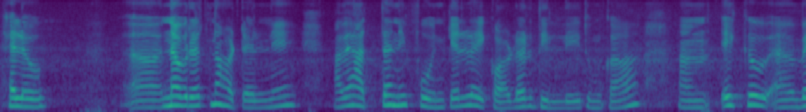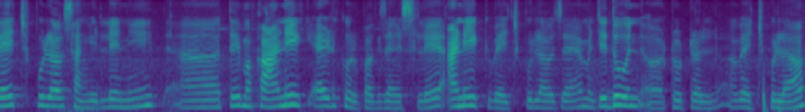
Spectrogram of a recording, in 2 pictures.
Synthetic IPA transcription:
hɛlo | nəʋɾət̪nəɦɔʈelneaʋeat̪ːaniːfonkelːəekɔɾɖəɾd̪ilːiːt̪umka | ekʋɛt͡ɕpulaʋsãŋɡit̪lani | t̪eməɡkañiekɛɽkəɾupəkd͡zajəsleʔaɽ̃iekʋɛt͡ɕpulaʋd͡zajm̤əɳd͡zed̪onʈoʈəlʋɛt͡ɕpulaʋ

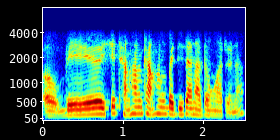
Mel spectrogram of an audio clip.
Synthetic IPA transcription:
ɔbesetʰaŋɦaŋtʰaŋɦaŋbadizanadɔŋaɾɯna

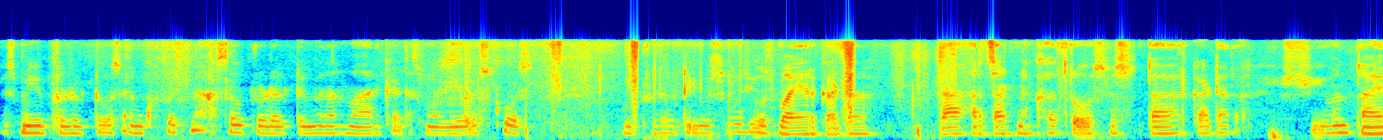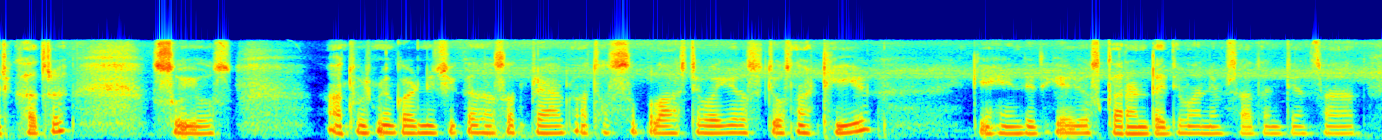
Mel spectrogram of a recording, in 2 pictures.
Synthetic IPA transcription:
usmejipɾoːɖɐkʈoːsɐmkʰot̪ʰosmeɐsɐlpɾoːɖɐk̚ʈimɡinanmaːɾkʲɐʈɐsmɐjoːskʰosjipɾoːɖɐkʈjusosjo̰ːsbaːjɐɾkɐʈɐɾ | t͡ʃaːɐɾt͡sɐʈnɨkʰət̪ɾo̰ːsjost̪aɾkɐʈɐɾʃḭʋɐnt̪aːiɾkʰət̪ɾɨ | sṵjoːs | ɐt̪ʰuʃmeɡɐɽnit͡ʃikɐt̪ʰɐsat̪̚pɾʲaːbɐt̪ʰosɨplaːst̪iʋɐjɐɾɐsɨt̪ʲjoːsnaːʈʰiː | kiɦẽnt̪it̪ikḛjoːskɐɾɐɳʈɐt̪iʋaːnemʲsaːt̪ɐnt̪ɐnsaːt̪ʰ

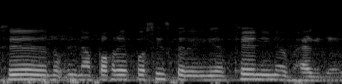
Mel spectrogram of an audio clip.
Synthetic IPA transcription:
selinapəkʰɾepəsiskəɾeliet̪ʰeninebʱaɡd͡ʒabe

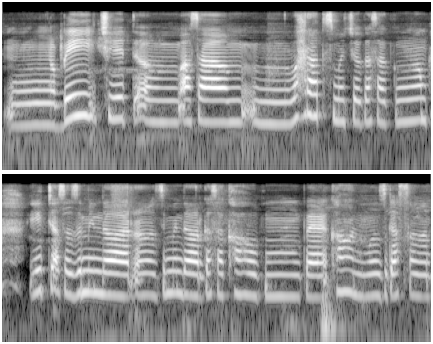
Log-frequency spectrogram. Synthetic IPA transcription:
beit͡ʃʰet̪ɐsa | ʋaɦɾaːt̪ɨ̥smɨt͡ʃʰiɡɐsakəm | jet̪̚t͡ʃʰiɐsazimind̪aːɾzimind̪aːɾɡɐsakʰaɦoppekʰaːnmɨnzɡɐsaːn

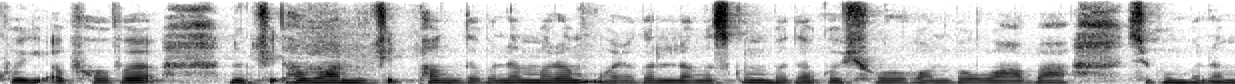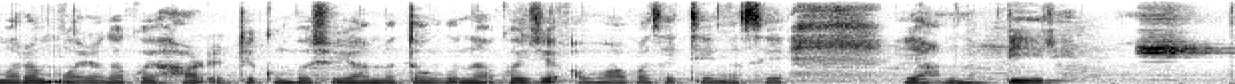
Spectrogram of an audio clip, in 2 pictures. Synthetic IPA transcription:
ɐkʰojɡiʔɐ̰pʰɐbɐ | nuŋsithɐwanuŋsit̚pʰɐŋdɐbɐnɐmɐɾɐmo̰jɾɐɡɐlɐŋskumbɐdɐɐkʰojsoɾɦonbɐwabɐ | siɡumbɐnɐ̰mɐɾɐmo̰jɾɐɡɐːkʰojhaɾtetʰekumbɐsujamnɐtɐwdunɐːkʰojzḛʔɐwabɐzɐjtʰeŋɐsejamnɐpiɾe

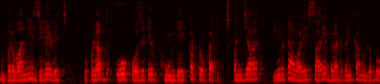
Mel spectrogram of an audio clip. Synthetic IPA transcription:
bəɾʋaːniːzɪleːʋɪt͡ʃ | ʊpləb̚d̪oːpɔːzɪʈɪʋkʰuːnd̪eːkəʈːõːkəʈt͡ʃʰə̥pəɲd͡ʒaː | juːnɪʈãːʋaːɭeːsaːɾeːbləɖbɛ̃ːŋkãːnũːləboː

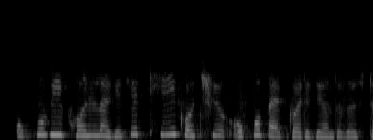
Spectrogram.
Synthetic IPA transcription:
opobipʰɔlːaɡet͡ʃʰeʈʰikot͡ʃʰiʔo̰popɛkːɔɾid̪iɔnt̪od̪ɔsʈa

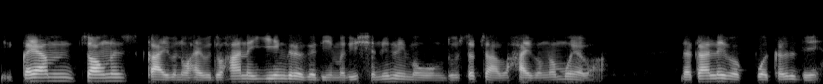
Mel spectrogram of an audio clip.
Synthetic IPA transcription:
kɐjamt͡ʃawnɐ | kajbɐnoɦajbɐduɦanɐjeŋdɾɐɡɐdimɐdusinminmɐjmɐwoŋdusɐp̚sabɐhajbɐŋɐmojabɐ̰ | dɐkalɐjbɐpot̚kʰɐɾɐdɐde

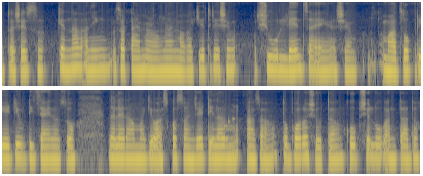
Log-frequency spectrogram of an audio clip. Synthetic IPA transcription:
t̪əɕẽt͡skɛnːat̪a̰nisəʈajmːɛɭʋə̃ŋknajnməɡakɾit̪ɾiəɕẽ | ɕiwlẽt͡sd͡zaẽəɕẽmad͡zʱɔkɾieʈiʋɖid͡zainəsɔd͡zaleɾamaɡiʋa̰skɔsə̃ɲd͡ʑejʈiləɾasat̪ɔbʱɔɾoɕiwt̪əkʰuːpɕẽloka̰nt̪at̪ɔ

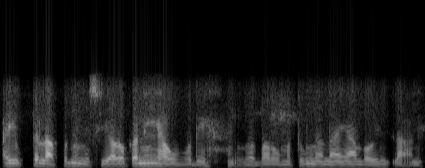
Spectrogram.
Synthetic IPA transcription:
ɐjuk̚tɐlak̚panumisijawɾɔkanihawbɔdidɔɡabaɾomɐtuŋnanajambawint̚la̰ka̰ni

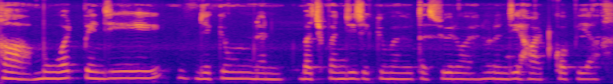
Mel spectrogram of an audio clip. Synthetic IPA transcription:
hãːmũːʋəʈ̚pɐ̃ɦɪ̃ɲd͡ʑi | d͡ʑeːkijũʊnənɪbɐt͡ɕpənd͡ʑiːd͡ʑeːkijũmɐ̃ɦɪ̃ɲd͡ʑot̪ɐswiːɾaːjɪnɪʊnənɪ̆d͡ʑiːɦaːɾʈkɔːpiaː

